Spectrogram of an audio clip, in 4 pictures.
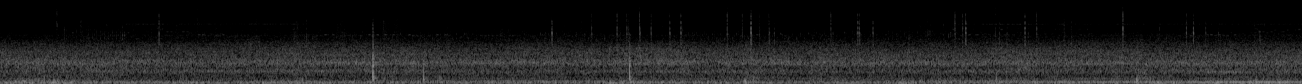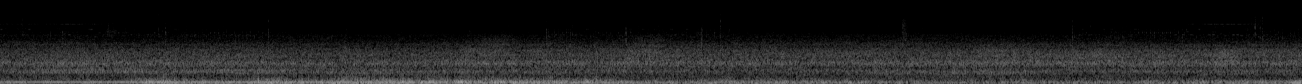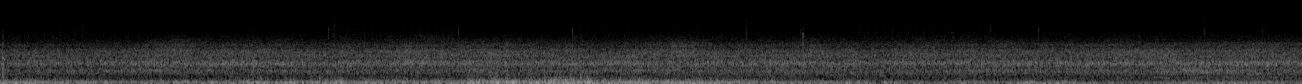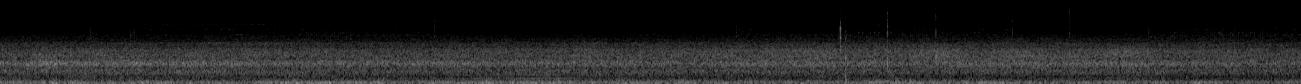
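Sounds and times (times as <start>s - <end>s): wind on microphone: 11.1s - 52.0s.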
